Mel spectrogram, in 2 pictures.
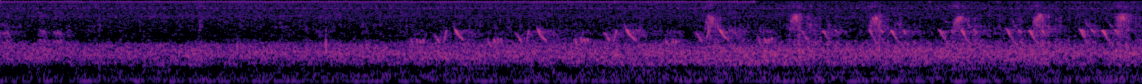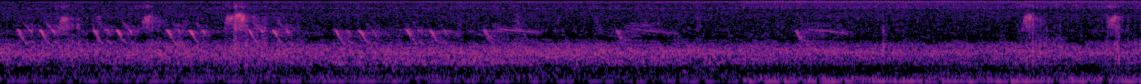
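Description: Small birds chirping in quick series of short, high notes over a steady faint hiss. A low rumble underneath gets louder near the end.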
